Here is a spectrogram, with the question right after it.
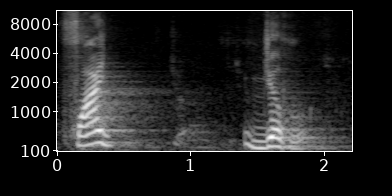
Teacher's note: kemudian r-nya volumenya dikecilkan dari vokal sebelumnya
